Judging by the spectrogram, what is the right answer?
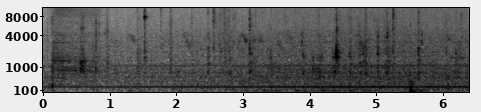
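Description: Faint, scattered small clicks and taps as the pins of a replacement module are worked by hand into the circuit board of a Roberts R600 transistor radio, over a faint steady hum.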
